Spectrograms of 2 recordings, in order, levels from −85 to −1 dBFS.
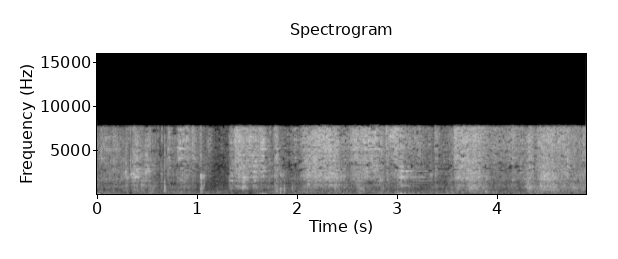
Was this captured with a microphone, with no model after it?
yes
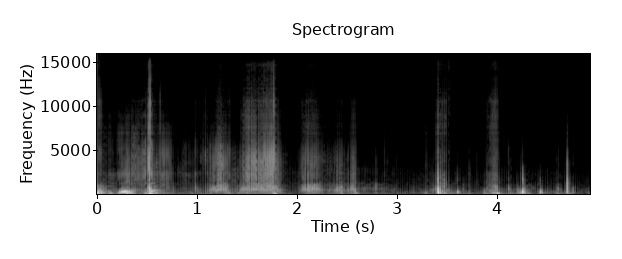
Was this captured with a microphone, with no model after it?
no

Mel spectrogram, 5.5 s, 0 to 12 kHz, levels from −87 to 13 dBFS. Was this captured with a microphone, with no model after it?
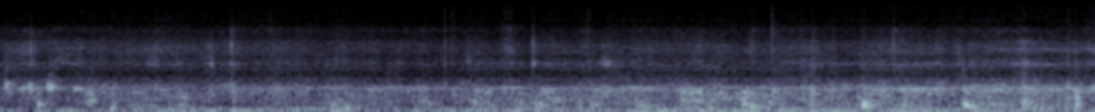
no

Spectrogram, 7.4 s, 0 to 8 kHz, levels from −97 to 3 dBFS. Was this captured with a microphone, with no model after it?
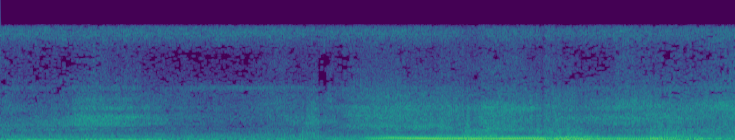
yes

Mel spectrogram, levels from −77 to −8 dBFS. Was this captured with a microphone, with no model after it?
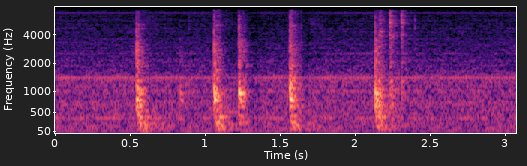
yes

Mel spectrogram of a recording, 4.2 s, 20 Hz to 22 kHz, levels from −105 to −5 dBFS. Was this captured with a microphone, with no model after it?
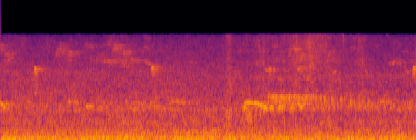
yes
